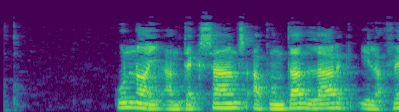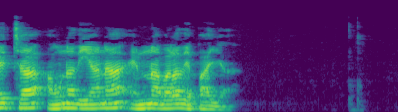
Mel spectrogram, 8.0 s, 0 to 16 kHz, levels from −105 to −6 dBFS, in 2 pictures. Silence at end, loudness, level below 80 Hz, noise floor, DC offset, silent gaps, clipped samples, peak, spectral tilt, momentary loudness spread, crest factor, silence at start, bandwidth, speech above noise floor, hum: 1.65 s; -20 LUFS; -62 dBFS; -89 dBFS; under 0.1%; none; under 0.1%; -2 dBFS; -6 dB/octave; 8 LU; 20 dB; 1.15 s; 7.6 kHz; 69 dB; none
